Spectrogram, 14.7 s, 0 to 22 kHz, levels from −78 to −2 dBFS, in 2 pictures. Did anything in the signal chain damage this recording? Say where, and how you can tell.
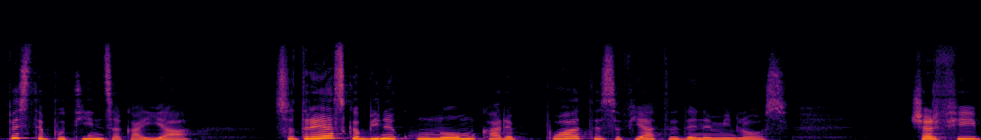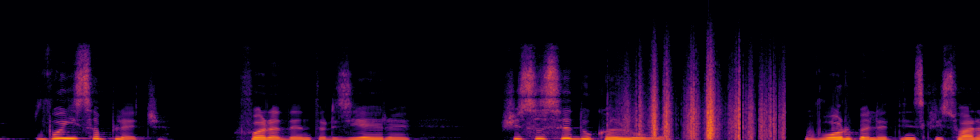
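Yes. From 11.91 to 13.25 s, just after "și să se ducă", a dense, irregular scratching and rustling runs over the speech, only a little quieter than the speech itself. This is cable scratch noise, most likely from the analogue wiring stage: a worn cable or connector being moved, so its contact resistance jumps around. Isolated digital clicks would be sparse and sharp, and dropouts would leave gaps; this is a continuous, uneven burst of crackle lasting over a second.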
